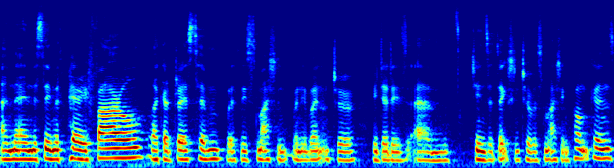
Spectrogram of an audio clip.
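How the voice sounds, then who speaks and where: A woman speaks with a Scottish accent and a very deep, low pitch. Her pace is fairly quick. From Scotland, Glasgow. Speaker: fashion designer and artist. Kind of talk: interview. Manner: animated.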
